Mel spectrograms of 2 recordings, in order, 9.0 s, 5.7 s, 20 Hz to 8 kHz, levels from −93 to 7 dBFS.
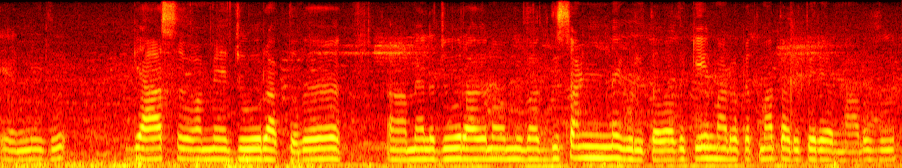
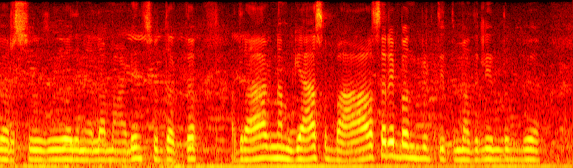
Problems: background sounds at intervals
